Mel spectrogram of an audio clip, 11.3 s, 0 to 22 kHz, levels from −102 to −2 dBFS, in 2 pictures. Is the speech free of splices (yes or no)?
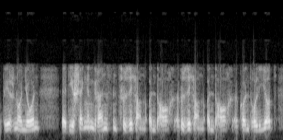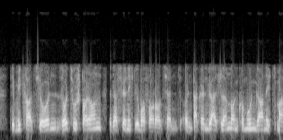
no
